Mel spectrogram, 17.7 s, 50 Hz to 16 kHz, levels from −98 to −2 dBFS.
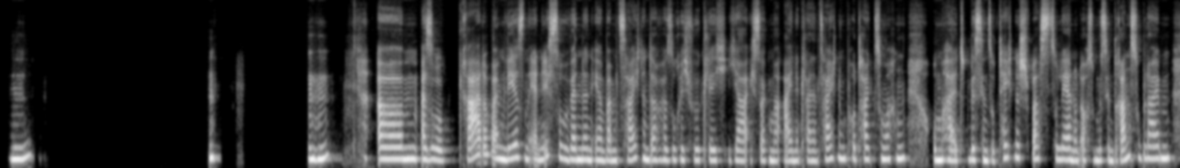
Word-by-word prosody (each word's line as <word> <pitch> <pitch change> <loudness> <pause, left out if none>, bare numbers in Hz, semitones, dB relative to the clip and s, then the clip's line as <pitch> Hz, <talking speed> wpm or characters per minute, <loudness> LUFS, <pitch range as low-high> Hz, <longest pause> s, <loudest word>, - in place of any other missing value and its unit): Mmh. 250 +6 +4 2.6
Hm. 275 0 +5 1.3
Mhm. 250 +4 +6 0.7
Ähm, 255 0 +4
also 230 -2 -1
grade 175 0 +1
beim 255 +6 +2
Lesen 260 +1 +1
eher 235 - -4
nicht 310 +7 +1
so, 255 -6 -3
wenn 235 0 +3
denn 235 -1 +3
eher 230 -1 -1
beim 220 0 -1
Zeichnen. 240 +3 -1
Da 230 0 -3
versuche 230 0 -5
ich 225 0 -6
wirklich, 225 0 -5
ja, 215 -1 -5
ich 215 - -5
sage 220 +1 -3
mal, 210 0 -3
1 215 0 -2
kleine 215 -2 -6
Zeichnung 255 +4 -3
pro 255 - -6
Tag 245 +1 -5
zu 255 - -4
machen, 260 +2 0 0.4
um 230 +1 +5
halt 220 0 -2
'n 235 - -4
bisschen 230 -1 +2
so 210 - -5
technisch 280 +4 -3
was 260 - +1
zu 250 - -5
lernen 235 -2 +1
und 215 - -4
auch - - -3
so 230 0 -6
'n - - +3
bisschen 220 0 0
dran 220 +7 0
zu 280 -3 -2
bleiben, 265 0 +1
240 Hz, 165 wpm, -18 LUFS, 225-260 Hz, 2.6 s, Mhm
